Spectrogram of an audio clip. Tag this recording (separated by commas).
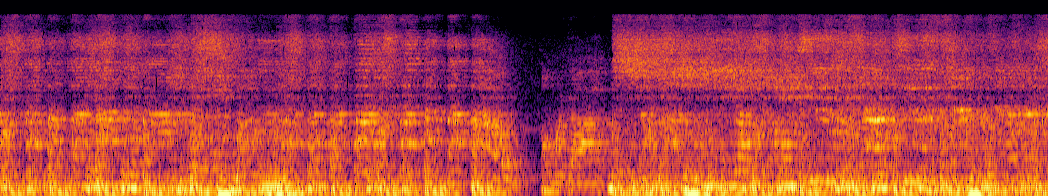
Sound effect, Music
